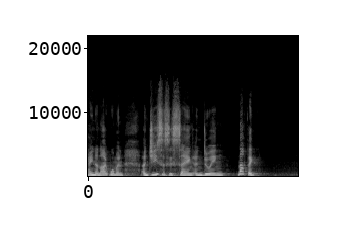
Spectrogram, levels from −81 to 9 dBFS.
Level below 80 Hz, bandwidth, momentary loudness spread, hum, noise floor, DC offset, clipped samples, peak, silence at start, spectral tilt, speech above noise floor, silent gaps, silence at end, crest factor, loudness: -44 dBFS; 15 kHz; 9 LU; none; -58 dBFS; under 0.1%; under 0.1%; -8 dBFS; 0 s; -4 dB/octave; 35 dB; none; 0.8 s; 16 dB; -24 LUFS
